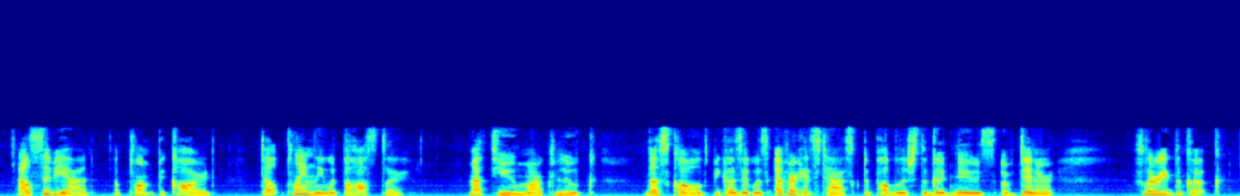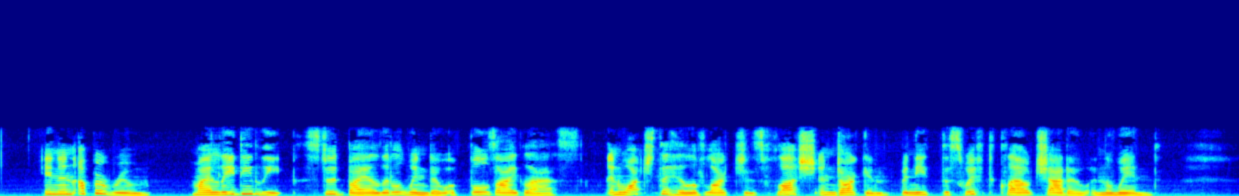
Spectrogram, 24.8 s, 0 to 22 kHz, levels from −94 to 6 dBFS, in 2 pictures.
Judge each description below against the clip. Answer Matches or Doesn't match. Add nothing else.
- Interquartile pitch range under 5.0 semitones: Matches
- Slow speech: Doesn't match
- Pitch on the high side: Matches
